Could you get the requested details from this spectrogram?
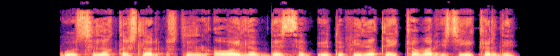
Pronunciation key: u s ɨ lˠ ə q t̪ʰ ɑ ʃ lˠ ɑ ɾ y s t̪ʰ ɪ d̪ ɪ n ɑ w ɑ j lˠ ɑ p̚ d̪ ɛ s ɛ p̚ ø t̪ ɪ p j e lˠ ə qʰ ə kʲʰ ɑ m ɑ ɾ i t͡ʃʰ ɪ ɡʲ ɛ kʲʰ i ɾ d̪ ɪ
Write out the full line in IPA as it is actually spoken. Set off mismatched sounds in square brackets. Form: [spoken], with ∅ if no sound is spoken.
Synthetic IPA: u s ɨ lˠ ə q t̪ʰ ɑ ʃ lˠ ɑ ɾ y s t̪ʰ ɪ d̪ ɪ n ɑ w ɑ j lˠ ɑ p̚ d̪ ɛ s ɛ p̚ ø t̪ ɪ p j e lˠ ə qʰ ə kʲʰ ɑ m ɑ ɾ i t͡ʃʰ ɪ ɡʲ ɛ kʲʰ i ɾ d̪ ɪ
